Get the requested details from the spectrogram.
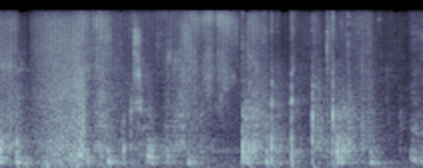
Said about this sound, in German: So lange würfeln wir die Zwiebeln auf.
